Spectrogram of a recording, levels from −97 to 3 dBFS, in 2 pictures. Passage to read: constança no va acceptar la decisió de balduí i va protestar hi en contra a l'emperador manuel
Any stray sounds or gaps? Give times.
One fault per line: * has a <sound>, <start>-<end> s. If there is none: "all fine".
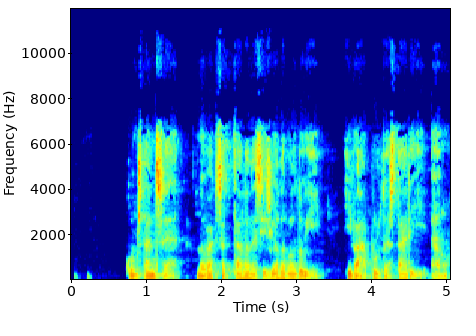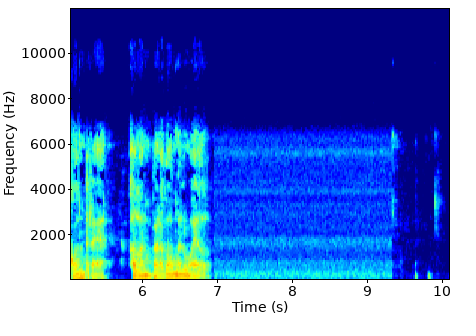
all fine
